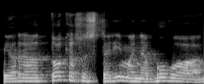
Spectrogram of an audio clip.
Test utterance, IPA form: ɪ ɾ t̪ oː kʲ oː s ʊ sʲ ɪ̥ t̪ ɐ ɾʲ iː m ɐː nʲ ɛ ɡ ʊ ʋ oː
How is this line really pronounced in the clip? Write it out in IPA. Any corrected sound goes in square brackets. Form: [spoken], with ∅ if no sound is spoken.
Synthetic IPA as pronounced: ɪ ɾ t̪ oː kʲ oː s ʊ sʲ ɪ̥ t̪ ɐ ɾʲ iː m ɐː nʲ ɛ [b] ʊ ʋ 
